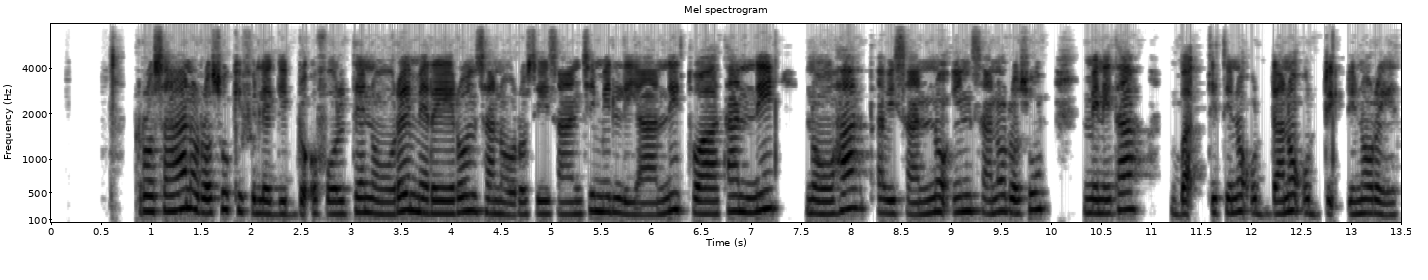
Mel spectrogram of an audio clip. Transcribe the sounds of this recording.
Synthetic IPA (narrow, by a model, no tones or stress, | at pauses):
ɾɔsaːnɔɾɔsʊkɪfɪlɛɡɪd̪ːɔʔɔfɔlt̪ɛnoːɾɛmɛɾe̞ːɾɔnsɐnɔɾɔsiːsaːnt͡ʃɪmɪlːɪjaːnːɪt̪ʊwaːt̪ɐnːɪnoːɦɐt̪ʼɐbɪsɐnːɔʔɪnsɐnɔɾɔsʊmɪnɪt̪ɐbɐt̪ʼːɪt̪ɪnɔʔʊd̪ːɐnɔʔʊd̪ːɪᶑɪnɔɾe̞ːt̪ɐ̥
